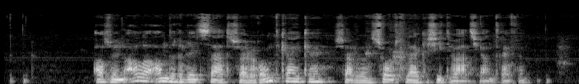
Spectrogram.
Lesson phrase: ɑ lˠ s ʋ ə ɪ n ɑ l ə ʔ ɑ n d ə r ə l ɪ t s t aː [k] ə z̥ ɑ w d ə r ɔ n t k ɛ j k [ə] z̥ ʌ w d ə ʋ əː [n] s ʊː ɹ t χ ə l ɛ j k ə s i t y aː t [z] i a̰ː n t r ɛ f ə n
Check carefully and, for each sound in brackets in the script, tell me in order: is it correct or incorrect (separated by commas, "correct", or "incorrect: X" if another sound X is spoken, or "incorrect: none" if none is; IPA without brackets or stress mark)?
incorrect: t, correct, correct, incorrect: s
